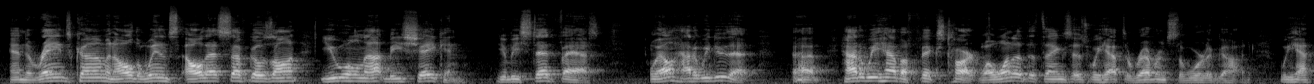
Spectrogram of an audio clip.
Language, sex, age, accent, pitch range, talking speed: English, male, 50-69, American, 105-145 Hz, 235 wpm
